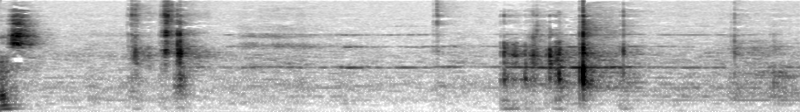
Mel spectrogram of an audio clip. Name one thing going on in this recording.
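A plug clicks into a power socket.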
